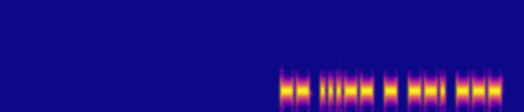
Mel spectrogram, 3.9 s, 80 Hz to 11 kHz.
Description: Morse code, heard as a keyed tone, about 40 wpm, 700 Hz. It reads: M3TGO
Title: DXCC-100 Call Signs - 5 Characters - 40wpm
